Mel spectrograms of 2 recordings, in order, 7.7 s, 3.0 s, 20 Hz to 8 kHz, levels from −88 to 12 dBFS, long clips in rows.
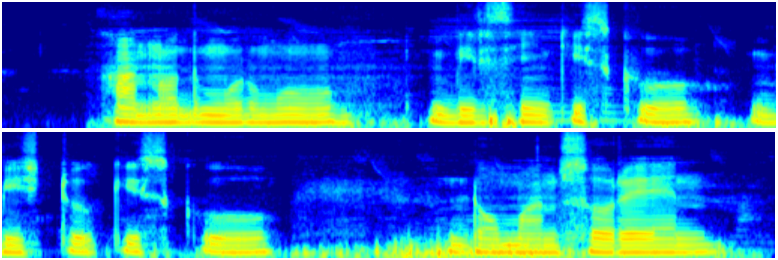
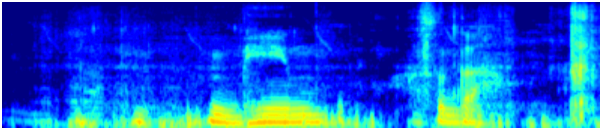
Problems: background sounds at intervals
